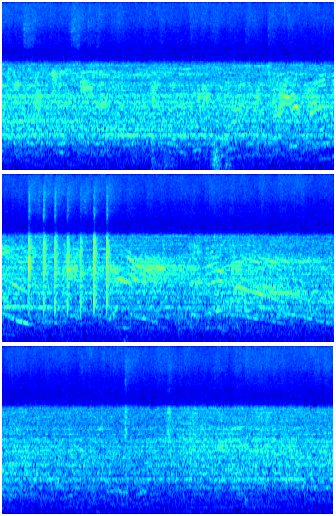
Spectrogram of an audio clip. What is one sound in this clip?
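A cheering crowd plays steadily through a television speaker.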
